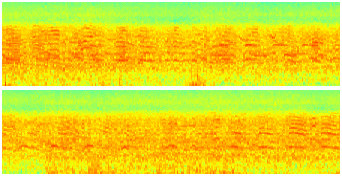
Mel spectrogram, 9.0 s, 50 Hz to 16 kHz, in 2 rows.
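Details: On Kurosaki coast, Teuri Island, Hokkaido, on 13 June 2021, Black-tailed Gull parents and chicks form a dense, continuous chorus of harsh, nasal mewing calls that overlap throughout, with a steady wash of surf underneath.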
